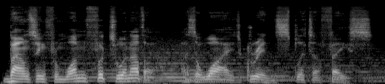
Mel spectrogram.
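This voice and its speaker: A man's voice: medium pitch, moderate pace, a bit bright, faint music behind. A man delivering scripted dramatic narration as the narrator of an audio drama.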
